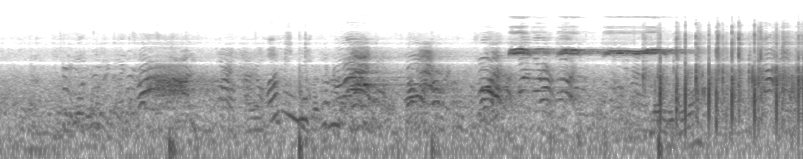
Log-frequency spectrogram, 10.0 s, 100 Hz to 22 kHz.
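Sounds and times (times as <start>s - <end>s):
people calling out and talking: 0.2s - 8.6s.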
